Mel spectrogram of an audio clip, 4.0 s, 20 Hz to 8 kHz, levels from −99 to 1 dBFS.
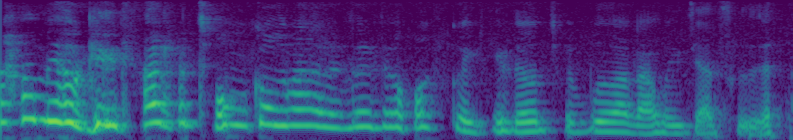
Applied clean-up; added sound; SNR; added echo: neural mask model Resemble Enhance denoiser.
